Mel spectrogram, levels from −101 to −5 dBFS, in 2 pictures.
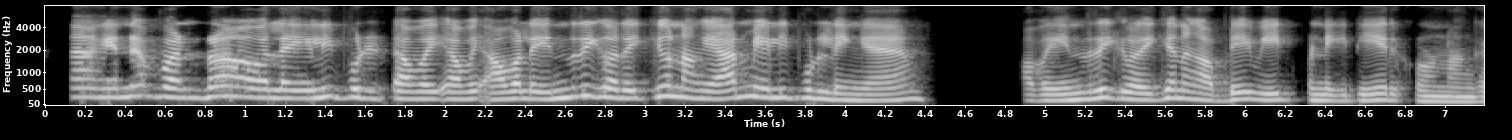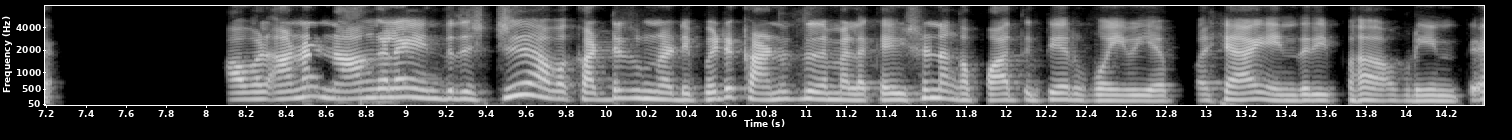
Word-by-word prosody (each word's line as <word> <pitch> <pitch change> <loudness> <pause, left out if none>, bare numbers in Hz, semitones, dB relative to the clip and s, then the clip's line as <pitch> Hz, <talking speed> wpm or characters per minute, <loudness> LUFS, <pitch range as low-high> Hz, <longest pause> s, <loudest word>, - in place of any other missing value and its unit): நாங்க 270 -1 +1
என்ன 285 - +2
பண்றோம், 270 +3 +2
அவள 250 -2 +2
எழுப்பி 265 +1 -1
விட்டுட்டு, 230 -2 -2
அவ 220 0 +1
அவ 220 +1 -2
அவள 225 +2 +1
எந்திரிக்கிற 270 +2 +1
வரைக்கும் 255 +5 +1
நாங்க 230 -3 +1
யாருமே 275 +4 +3
எழுப்பி 250 -1 -3
வுடலைங்க. 190 -6 0 0.8
அவ 170 - -9
எந்திரிக்கிற 215 +2 0
வரைக்கும், 210 +5 +1
நாங்க 190 -5 +1
அப்டியே 200 +5 -1
வெயிட் 190 +1 -2
பண்ணிக்கிட்டே 175 0 -3
இருக்குறோம் 155 -5 -5
நாங்க. 140 0 -5 1.0
அவள 210 +1 0
ஆனா 275 +5 +3 0.2
நாங்கல்லாம் 260 +4 +3
எந்திரிச்சுட்டு, 225 +3 -3
அவ 235 - 0
கட்டுலுக்கு 235 +4 0
முன்னாடி 200 -3 0
போய்ட்டு, 250 +6 +1
கண்ணத்துல 210 0 +1
மேல 180 -1 0
கை 190 - +2
வச்சுட்டு, 235 +6 0
நாங்க 185 -4 -4
பாத்துக்கிட்டே 185 +2 -2
இருக்கோம். 170 -2 -2
இவ 165 - -3 0.2
எப்பயா 175 +5 -1 0.2
எந்திரிப்பா 175 +1 -3
அப்டின்டு. 165 -2 -5
215 Hz, 180 wpm, -23 LUFS, 180-245 Hz, 1.0 s, யாருமே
